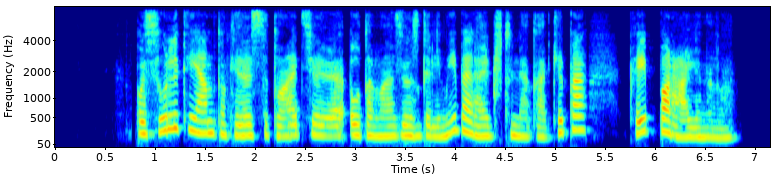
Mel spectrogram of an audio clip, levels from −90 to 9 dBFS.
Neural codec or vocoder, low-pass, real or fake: codec, 44.1 kHz, 1.7 kbps, Pupu-Codec; 7.2 kHz; fake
